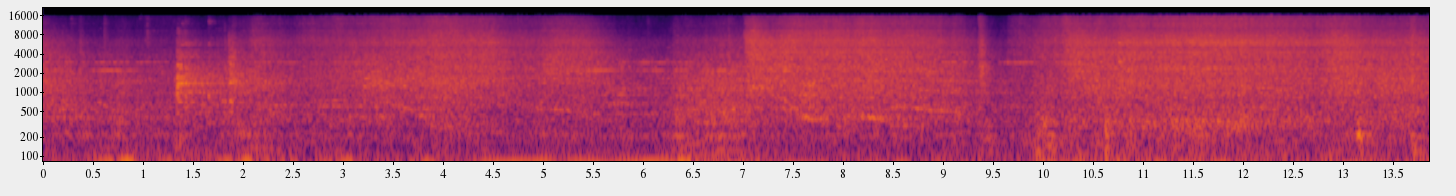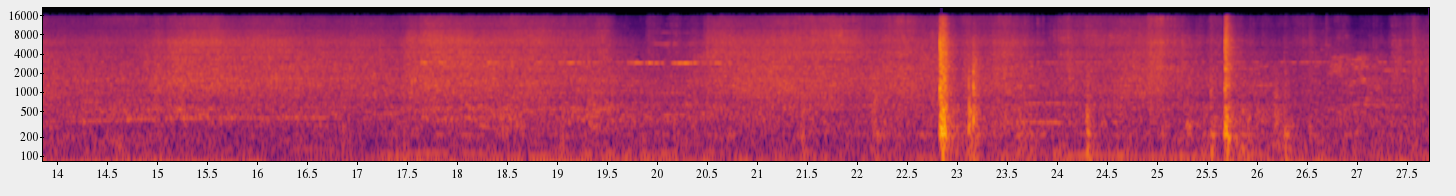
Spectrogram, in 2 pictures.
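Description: Loading-dock machinery noise: a steady low engine-like rumble with scattered clatters, and one sharp, loud bang near the end followed by a smaller one.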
